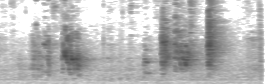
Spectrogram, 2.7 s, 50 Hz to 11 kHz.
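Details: Several pet budgerigars at home on May 24, 2023, giving soft, scratchy high chirps in small bursts, spaced irregularly against a quiet room background.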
